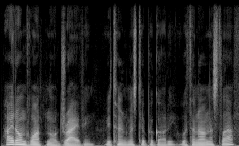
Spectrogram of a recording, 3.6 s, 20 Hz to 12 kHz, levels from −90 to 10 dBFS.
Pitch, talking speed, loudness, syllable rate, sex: 120 Hz, 200 wpm, -18 LUFS, 5.4 syllables/s, male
